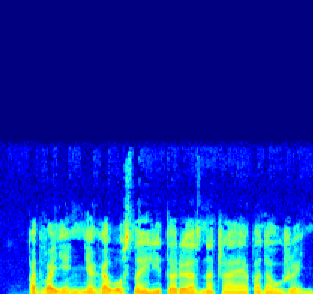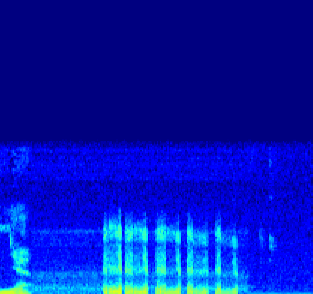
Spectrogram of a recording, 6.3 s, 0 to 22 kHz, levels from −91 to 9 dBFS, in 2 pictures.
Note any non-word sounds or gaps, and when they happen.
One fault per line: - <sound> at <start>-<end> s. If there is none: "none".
- laugh at 4.2-5.5 s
